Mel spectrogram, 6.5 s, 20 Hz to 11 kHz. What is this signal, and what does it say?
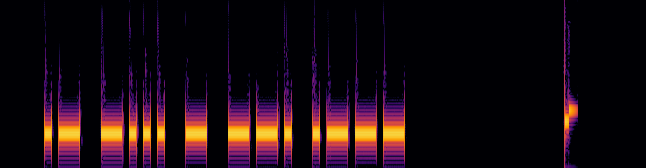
Morse code, heard as a keyed tone, about 17 wpm, 700 Hz. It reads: ABTGJ
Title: Code Groups - 5 Letters - 17wpm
